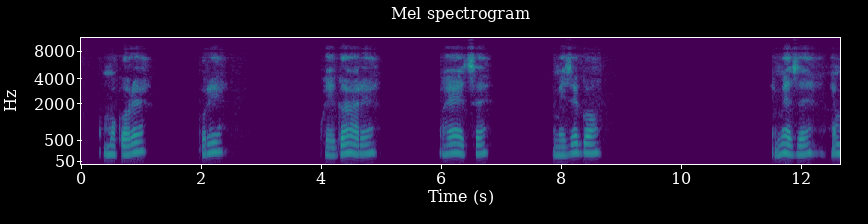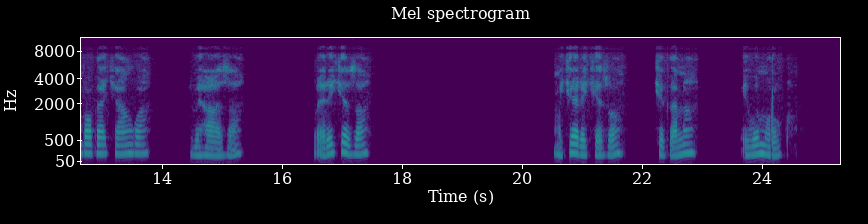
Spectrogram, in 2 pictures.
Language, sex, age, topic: Kinyarwanda, female, 36-49, government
